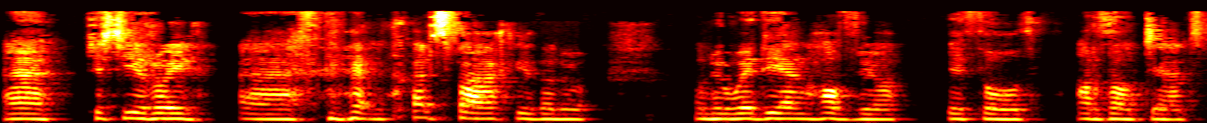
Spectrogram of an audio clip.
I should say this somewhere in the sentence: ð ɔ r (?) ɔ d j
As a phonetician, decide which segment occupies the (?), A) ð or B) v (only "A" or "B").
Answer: A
